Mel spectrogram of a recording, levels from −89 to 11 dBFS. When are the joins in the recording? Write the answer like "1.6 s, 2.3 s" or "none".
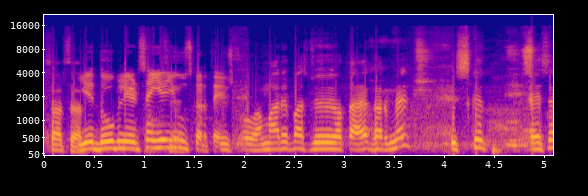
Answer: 1.8 s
